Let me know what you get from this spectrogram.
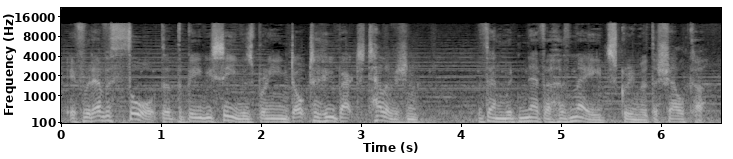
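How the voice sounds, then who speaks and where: A man's voice: lowish voice, a little fast, over music. A man giving his recollections in an interview style.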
